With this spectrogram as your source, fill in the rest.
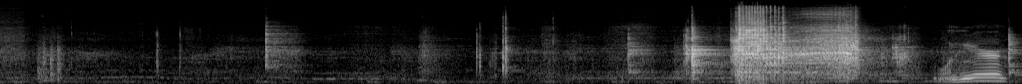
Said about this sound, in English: go ahead and take your two 19mm lower ball joint bolts loose.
